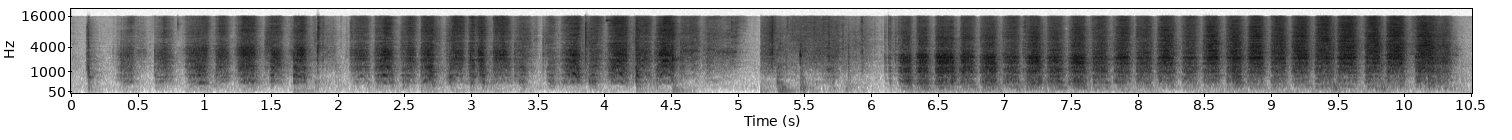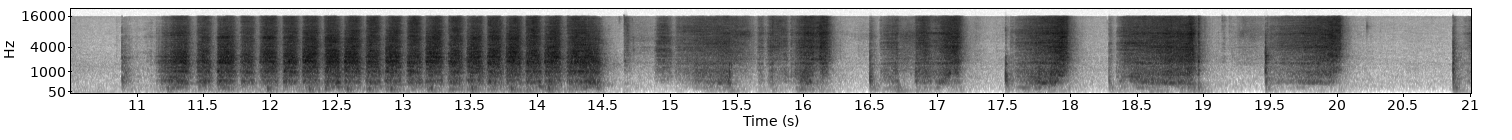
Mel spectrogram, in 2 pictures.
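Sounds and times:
hand tool rubbing wood: 19.5s - 20.1s.

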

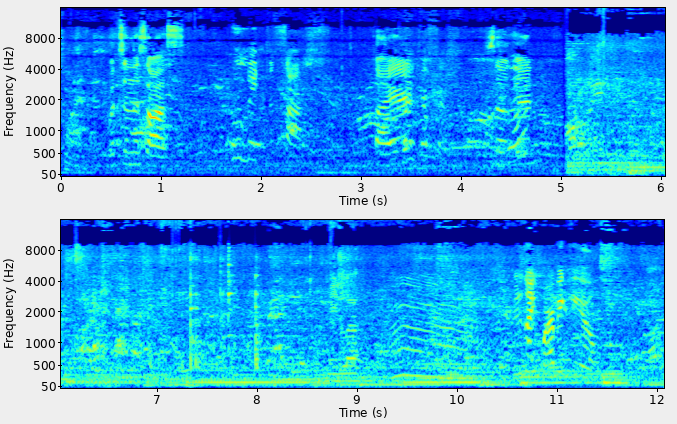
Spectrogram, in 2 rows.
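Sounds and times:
voices chattering: 0.0s - 12.0s
tableware clinking: 7.0s - 8.5s.

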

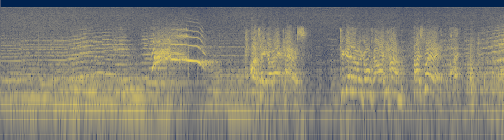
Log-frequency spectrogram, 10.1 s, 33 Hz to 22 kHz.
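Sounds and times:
woman screaming: 3.0s - 4.3s.

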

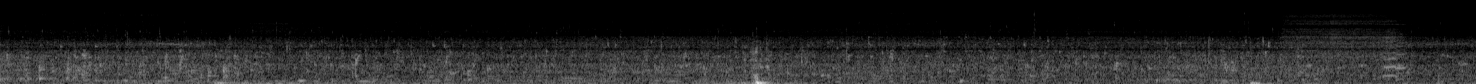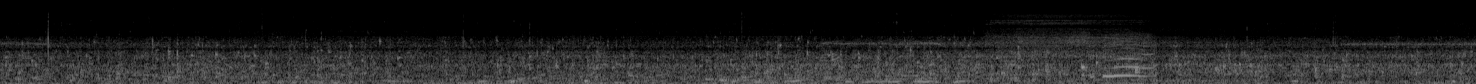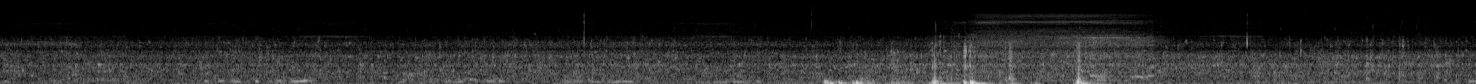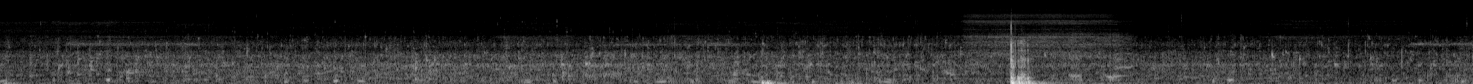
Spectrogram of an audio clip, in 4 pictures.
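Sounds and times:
scuba regulator bubbles gurgling: 0.0s - 59.0s
underwater hiss and crackle: 0.0s - 59.0s.

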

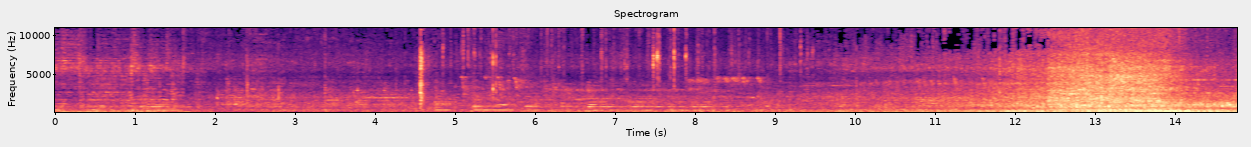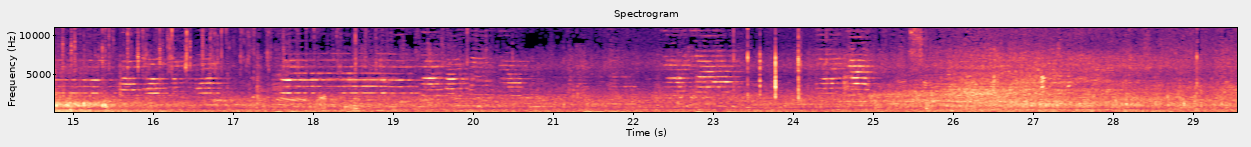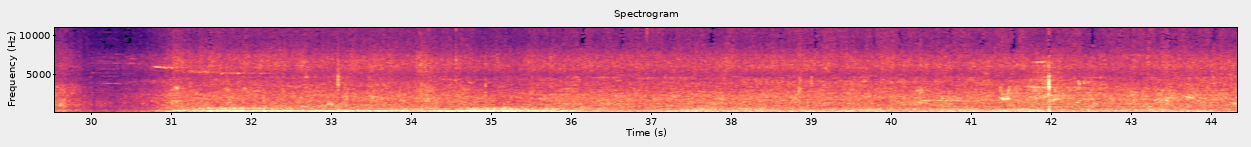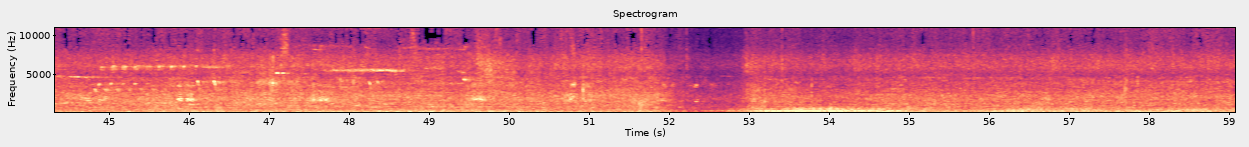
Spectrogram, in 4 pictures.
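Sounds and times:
motor vehicles passing: 0.0s - 59.0s.

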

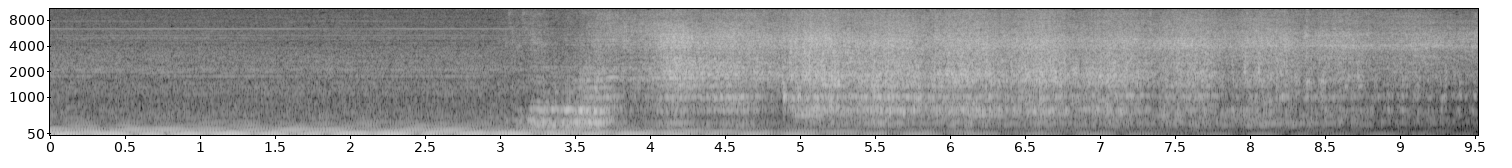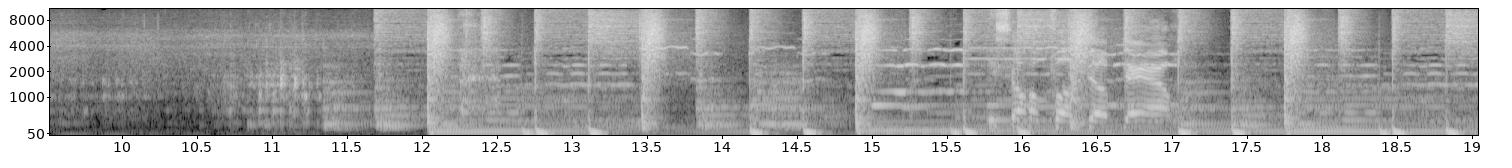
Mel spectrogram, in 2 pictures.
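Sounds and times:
low drone: 0.0s - 4.8s
toilet flushing: 3.2s - 12.5s
music: 11.4s - 19.0s.

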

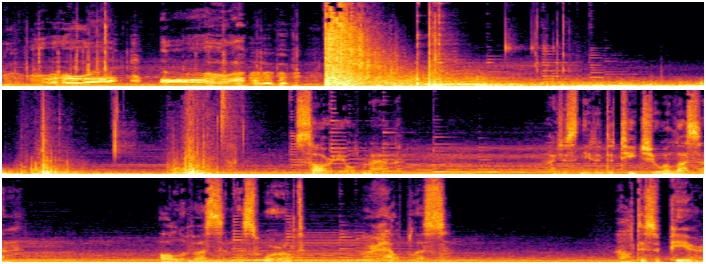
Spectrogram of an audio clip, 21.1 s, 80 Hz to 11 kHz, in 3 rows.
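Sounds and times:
music score: 0.0s - 21.0s
handgun shot echoing: 3.2s - 5.7s.

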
